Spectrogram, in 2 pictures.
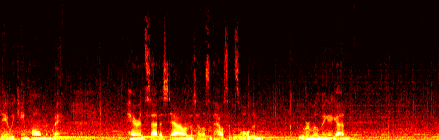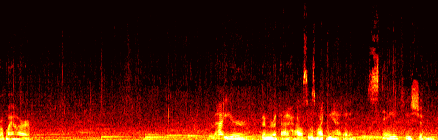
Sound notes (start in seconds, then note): none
